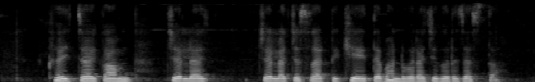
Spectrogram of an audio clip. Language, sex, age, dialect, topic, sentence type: Marathi, female, 25-30, Southern Konkan, banking, statement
